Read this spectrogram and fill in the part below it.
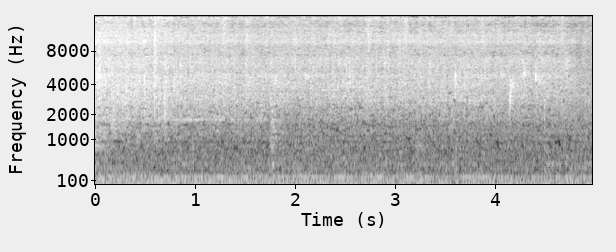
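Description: Finely chopped onion sautés in a pan with a steady, close, hissing sizzle that carries on evenly for a few seconds with no talking.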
